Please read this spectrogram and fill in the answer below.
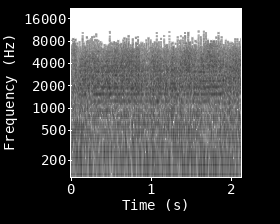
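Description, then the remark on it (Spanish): A helicopter hovers a few metres above the water as soldiers jump from it into the water; its steady, loud roar mixed with a broad rushing wash like churned water, continuous throughout with no voices. “El soldado asiente y todos empiezan a lanzarse al agua desde el helicóptero, que la sobrevuela a pocos metros.”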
